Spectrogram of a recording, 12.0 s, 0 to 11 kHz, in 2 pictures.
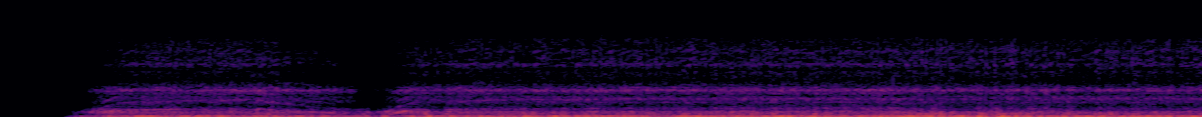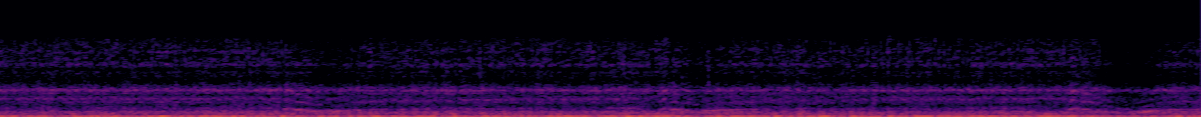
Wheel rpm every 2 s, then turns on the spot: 60, 170, 230, 230, 200, 190.
none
